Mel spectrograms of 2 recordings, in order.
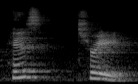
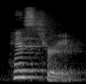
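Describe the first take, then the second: First: Both syllables are said evenly without stress. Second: The first syllable is stressed, the second falls. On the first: "mình sẽ đọc hoàn toàn không có trọng âm nhá" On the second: "bắt đầu mình mới lên giọng và xuống giọng"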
